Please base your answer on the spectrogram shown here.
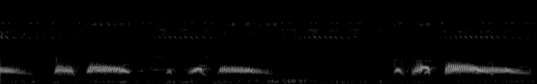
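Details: Lure recording of a spotted dove. Loud, hollow, low coos come in quick groups: short notes followed by longer drawn-out ones, with a pause midway. A continuous shrill insect-like whine sits behind them.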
